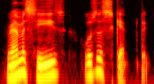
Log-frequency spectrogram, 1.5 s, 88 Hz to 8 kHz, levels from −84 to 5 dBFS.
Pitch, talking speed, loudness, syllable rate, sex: 130 Hz, 155 wpm, -19 LUFS, 6.7 syllables/s, male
